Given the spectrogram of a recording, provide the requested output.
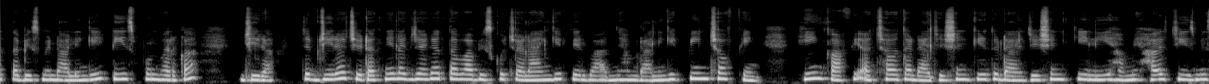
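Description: A woman's voice: mid-range voice, dark tone, breathy edge, low-quality recording. A woman narrating a cooking tutorial, explaining each step in order and speaking directly to viewers. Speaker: cooking instructor.

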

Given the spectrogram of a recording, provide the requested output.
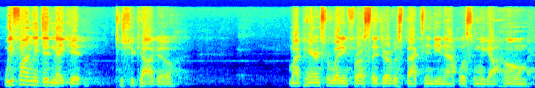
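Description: A man giving a commencement speech, telling a story in an animated, comic way and acting out the people in it. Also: lowish voice, fairly quick, a little hiss or hum. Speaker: commencement speaker.

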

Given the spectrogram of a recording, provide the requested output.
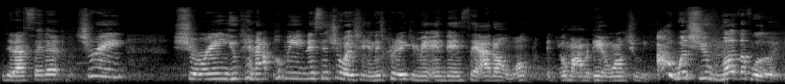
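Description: A woman's voice: mid-range voice, fast, hardly any pauses, sharp tone. A woman arguing heatedly with her partner, blunt and angry, repeating herself and threatening. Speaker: vlogger, prank target. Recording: distant mic with faint noise.

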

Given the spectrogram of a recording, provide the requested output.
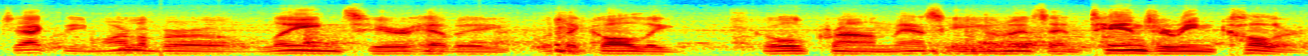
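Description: A man with a lowish voice offers color commentary on a bowling match. He talks haltingly, trailing into fillers and restarts. The sound is muffled and hissy, like old broadcast audio. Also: fairly even intonation.

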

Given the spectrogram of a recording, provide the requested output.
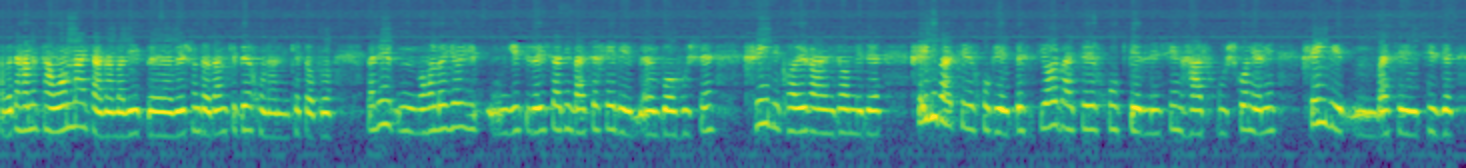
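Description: A woman's voice: fairly high pitch, steady tone, slight background noise. A woman calling in with a question, hesitant and full of fillers. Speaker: caller. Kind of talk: phone-in question. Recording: tinny phone line.

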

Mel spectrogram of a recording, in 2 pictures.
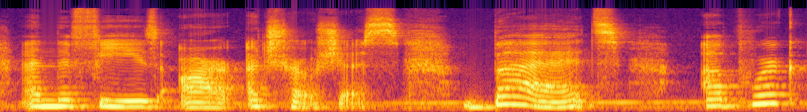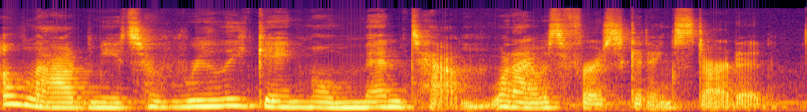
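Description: A bubbly, talkative podcast host laughs a lot as she addresses her listeners on her own casual solo show. She speaks at a medium pitch, and there's slight background noise.

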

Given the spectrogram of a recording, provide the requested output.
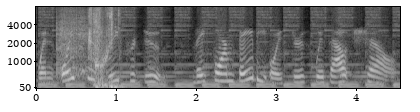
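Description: A bubbly middle-aged ex-cruise director calling in by phone, high and bouncy, music under it. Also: female voice, expressive, a little slow. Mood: chatty. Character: a friendly, slightly puzzled former TV cruise director, middle-aged woman. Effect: heard over a phone line on a collect call. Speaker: celebrity guest caller.

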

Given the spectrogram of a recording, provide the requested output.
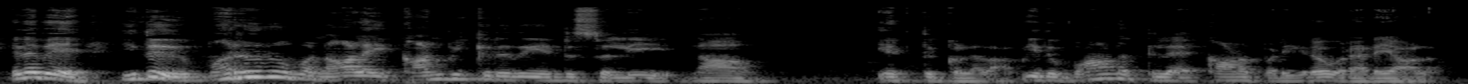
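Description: A man's voice: medium pitch, very animated, moderate pace, darkish tone. A man preaching a Bible study sermon in Tamil, reading verses aloud and stressing points with rising emphasis. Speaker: pastor.

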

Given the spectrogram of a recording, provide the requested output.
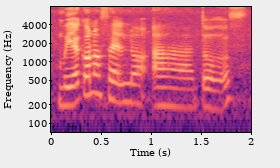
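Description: Woman, gaming host, chatty running commentary with lively reactions, mid-range voice, faint hiss behind. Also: mid-range voice, moderate pace. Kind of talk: casual gameplay commentary.

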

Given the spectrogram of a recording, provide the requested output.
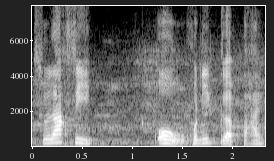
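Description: At a normal pace and with a slightly bright voice, a young man hosts a live Let's Play for his gaming channel. He stays chatty and playful, joking and exclaiming throughout, captured on a home mic live over the gameplay.

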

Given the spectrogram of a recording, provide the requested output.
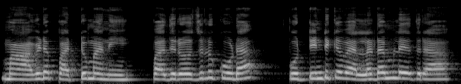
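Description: A wry, henpecked married man complaining about his wife, read out by a woman. The voice is fairly high and close to her own. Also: fairly even intonation, moderate pace, a little mellow, lightly acted.

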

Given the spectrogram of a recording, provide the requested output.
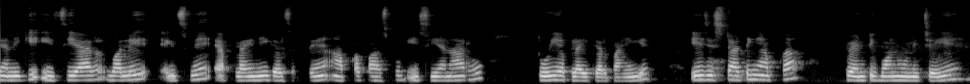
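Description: A woman's voice: medium pitch, mellow, rough recording. A young woman from India hosting a job vacancy channel, explaining the details to camera and repeating the key points, recorded indoors on a clip-on mic. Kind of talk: informational video talk to camera. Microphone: clip-on mic seen on scarf.

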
